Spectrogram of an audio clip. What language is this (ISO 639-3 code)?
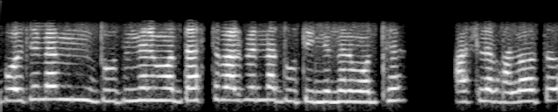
ben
